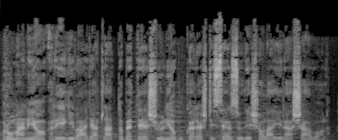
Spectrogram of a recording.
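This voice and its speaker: Low-voiced man narrating history. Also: steady tone, over music. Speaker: documentary narrator.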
